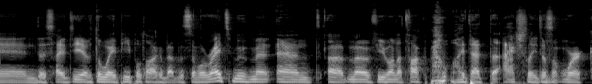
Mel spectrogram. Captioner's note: laughs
